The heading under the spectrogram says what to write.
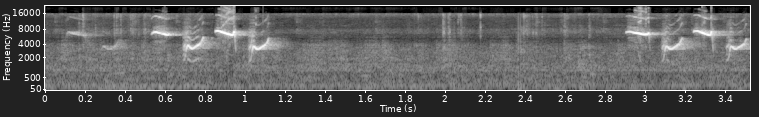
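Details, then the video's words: Cinereous tit, described as quick to respond, giving two bursts of four sharp, high chirped notes in quick succession, separated by a pause of about two seconds, over a faint steady low hum. "Gelatik Batu Respon Cepat 100% Nyaut"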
